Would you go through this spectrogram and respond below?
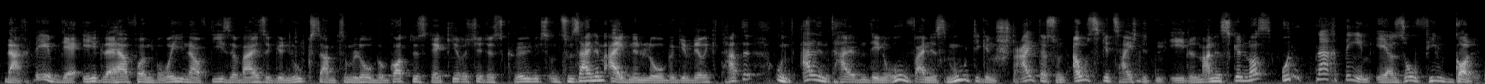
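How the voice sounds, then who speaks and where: A man's voice: on the low side, sing-song, moderate pace, hardly any pauses. A man playing a wry, folksy chronicler in a 1940s German radio drama, telling the tale ornately and tongue-in-cheek. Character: wry, folksy male chronicler addressing good people. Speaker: narrator in a radio play.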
